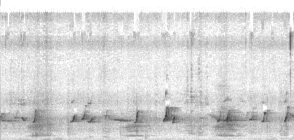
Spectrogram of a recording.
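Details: Colored baby chicks at a meal of wheat, a few clear high peeps spaced about every half second over soft rustling and pecking.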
